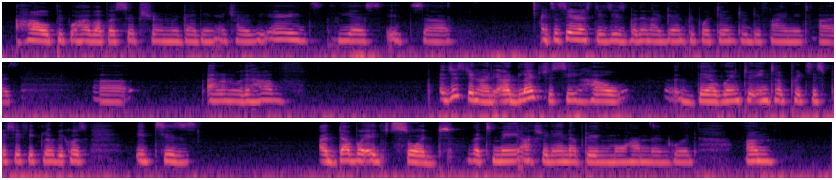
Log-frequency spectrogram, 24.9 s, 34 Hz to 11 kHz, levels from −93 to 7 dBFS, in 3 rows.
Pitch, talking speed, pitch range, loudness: 195 Hz, 150 wpm, 180-200 Hz, -35 LUFS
